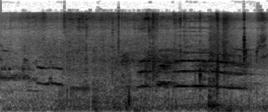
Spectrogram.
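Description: A Kelso gray gamefowl rooster crows at a backyard fowl pen, a faint, moderately distant call with other fowl clucking around it.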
